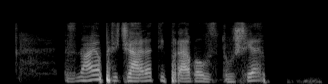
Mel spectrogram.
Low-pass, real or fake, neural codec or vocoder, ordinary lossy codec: 7.2 kHz; fake; codec, 16 kHz in and 24 kHz out, 1.1 kbps, FireRedTTS-2 codec; none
